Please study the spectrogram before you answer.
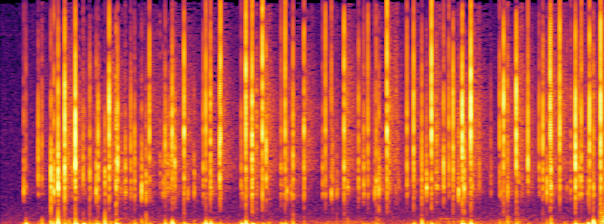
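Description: A green mirror-glass mosaic ball, held in the hands, is tapped and scratched with long acrylic nails. The result is a quick, steady run of crisp, bright clicks and gritty scraping that die away almost instantly.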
